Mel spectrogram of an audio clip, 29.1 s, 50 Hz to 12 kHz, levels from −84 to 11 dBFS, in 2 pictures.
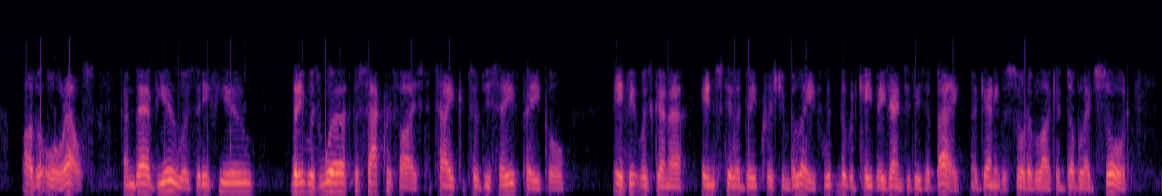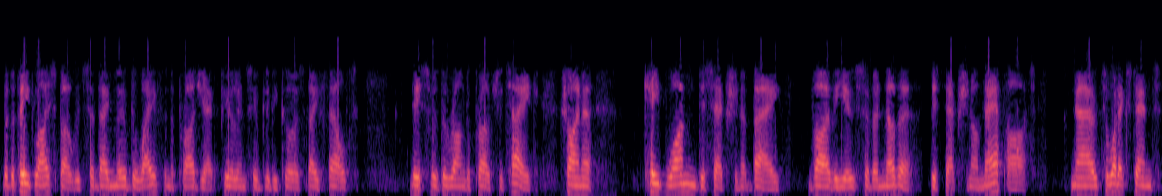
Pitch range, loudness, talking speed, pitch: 120-135 Hz, -27 LUFS, 195 wpm, 125 Hz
